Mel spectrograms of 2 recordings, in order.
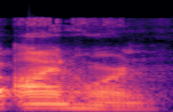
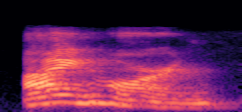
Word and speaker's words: Einhorn: And, help me in pronouncing your name. Einhorn. Einhorn.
